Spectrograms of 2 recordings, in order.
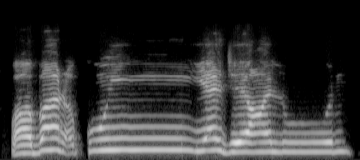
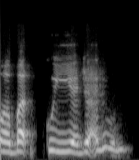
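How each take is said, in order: First: The n partly merges into y with nasalization. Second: The n disappears completely into the following y. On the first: The speaker calls it right. "fifty percent dengung, fifty percent huruf yang dijumpa tu" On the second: The speaker calls it wrong. "masuk one hundred percent ... Pun tak boleh nak bunyi macam tu"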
